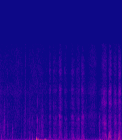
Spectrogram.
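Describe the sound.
A fountain pen writes on paper, giving soft, faint, irregular scratching strokes throughout.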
